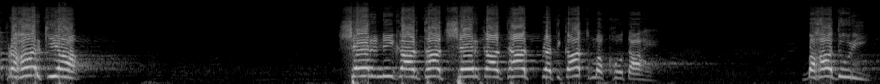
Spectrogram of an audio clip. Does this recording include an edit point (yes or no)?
no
